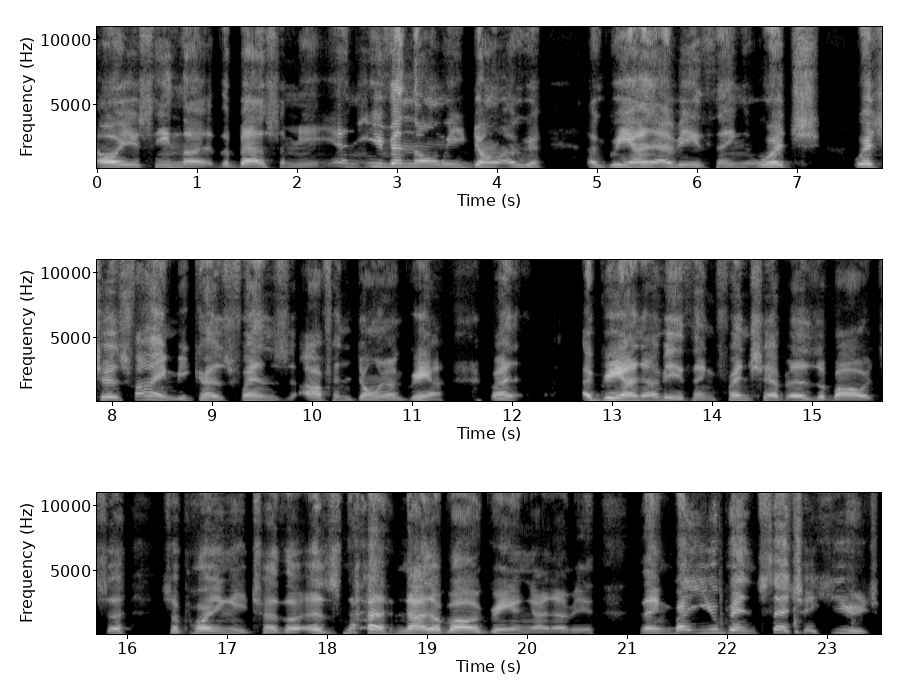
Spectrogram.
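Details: Man with a speech impediment present since birth and still ongoing, alongside lifelong coordination differences; speech impediment with disfluency.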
